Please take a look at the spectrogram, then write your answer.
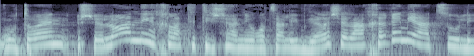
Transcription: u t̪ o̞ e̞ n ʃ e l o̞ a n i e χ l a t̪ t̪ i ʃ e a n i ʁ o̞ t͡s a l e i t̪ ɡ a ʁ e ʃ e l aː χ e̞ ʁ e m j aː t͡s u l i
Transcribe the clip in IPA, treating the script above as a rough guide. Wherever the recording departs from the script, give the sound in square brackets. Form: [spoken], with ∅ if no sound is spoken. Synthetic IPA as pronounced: u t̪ o̞ e̞ n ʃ e l o̞ a n i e χ l a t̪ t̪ i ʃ e a n i ʁ o̞ t͡s a l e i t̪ ɡ a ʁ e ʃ e l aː χ e̞ ʁ [i] m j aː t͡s u l i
